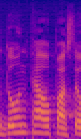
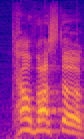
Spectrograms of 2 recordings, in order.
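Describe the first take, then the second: First: Said in the usual way. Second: Loud call-out. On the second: Shown as a demonstration. Pastor answers his own question to the church, loud and high. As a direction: shout TELL PASTOR, louder and higher. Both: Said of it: "what do you do?".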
